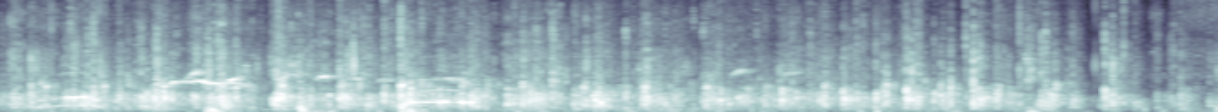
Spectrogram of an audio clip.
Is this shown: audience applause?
yes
